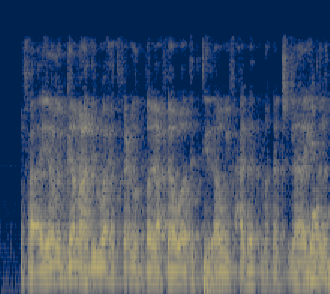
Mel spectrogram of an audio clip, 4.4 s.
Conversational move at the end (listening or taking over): taking over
